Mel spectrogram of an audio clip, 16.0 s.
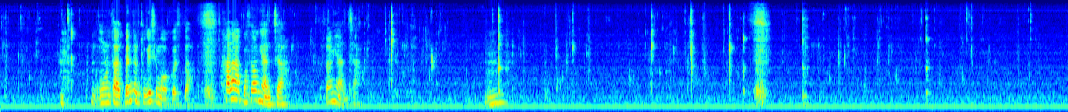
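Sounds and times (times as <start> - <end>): person chewing food: 0.0 - 1.4, 4.4 - 15.7
steady low hum: 0.0 - 16.0
wet mouth clicks and smacks: 9.7 - 11.3.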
